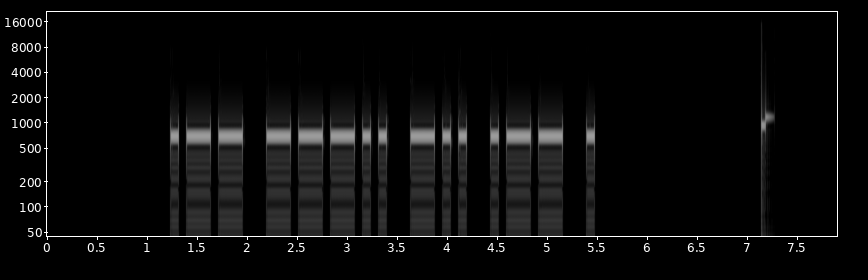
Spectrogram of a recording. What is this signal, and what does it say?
Morse code, heard as a keyed tone, about 15 wpm, 700 Hz. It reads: W8DWE
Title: USA Call Signs - 5 Characters - 3x Character Spacing - 15wpm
